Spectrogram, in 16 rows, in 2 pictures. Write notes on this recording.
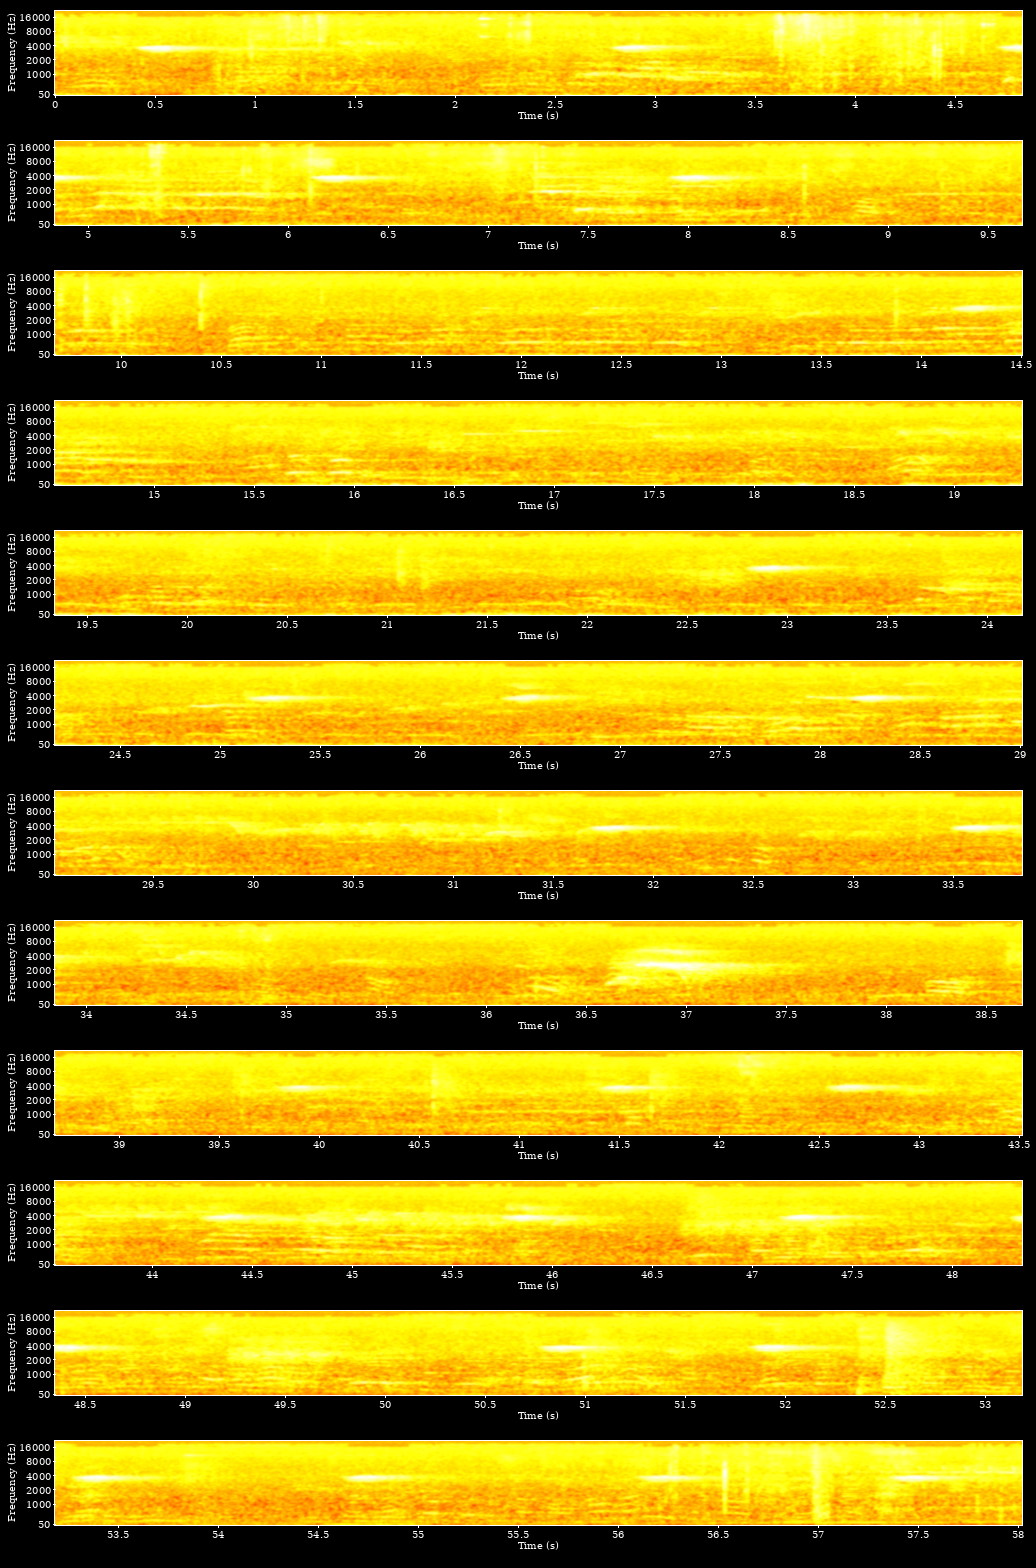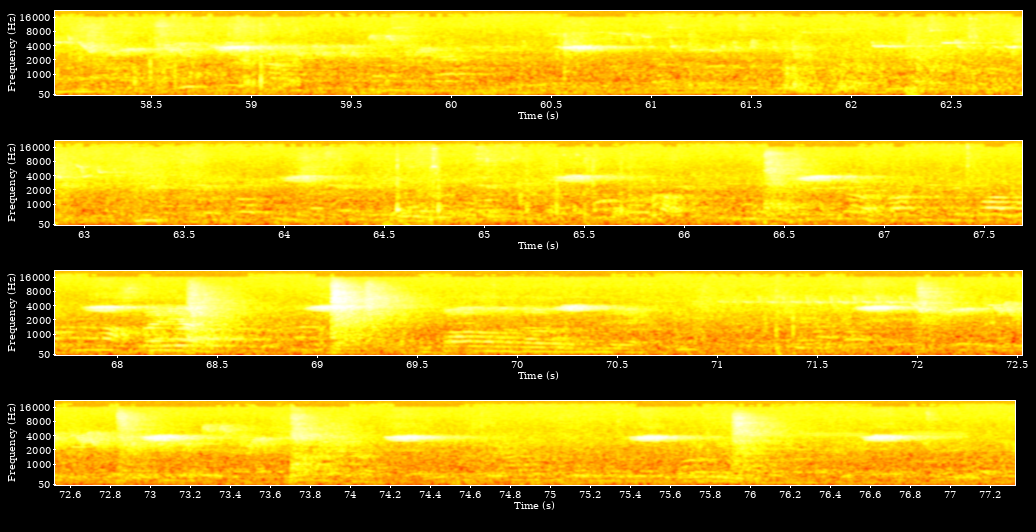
Ukraine / Vinnytsia / project Alley 12,7 / sound #17 / stone, trail and cyclists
